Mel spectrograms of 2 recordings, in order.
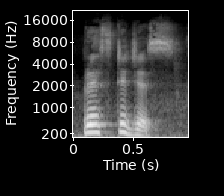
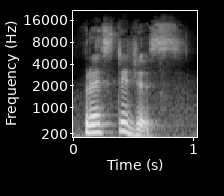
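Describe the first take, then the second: Both takes have the same delivery.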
